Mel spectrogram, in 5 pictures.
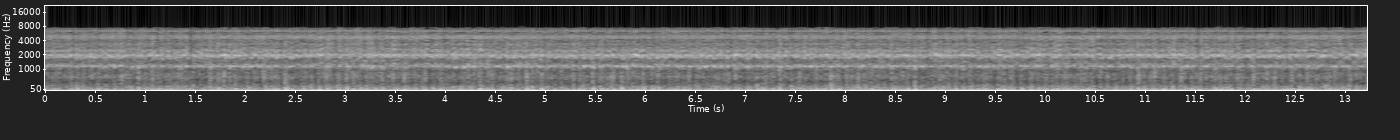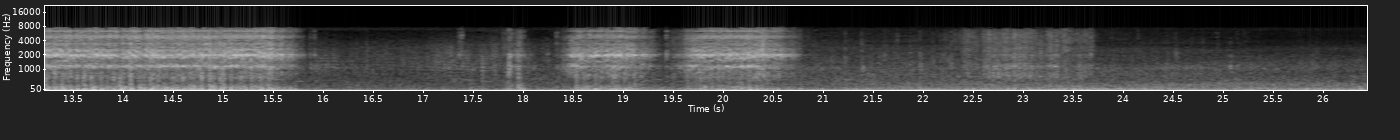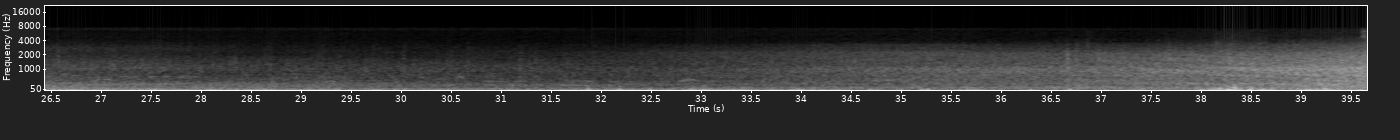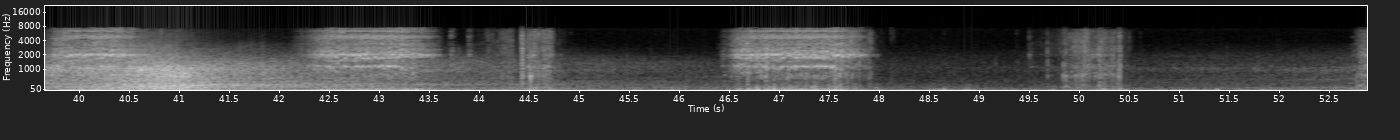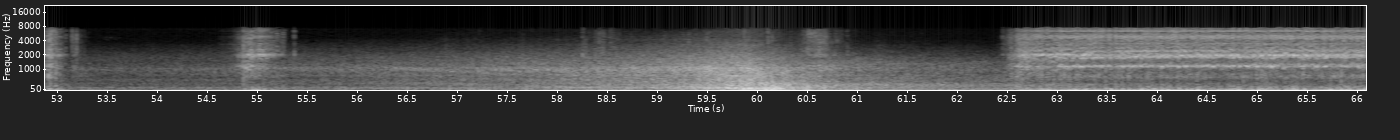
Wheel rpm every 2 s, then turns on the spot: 160, 170, 170, 170, 160, 160, 160, 120, 0, 60, 30, 10, 0, 0, 0, 0, 0, 0, 0, 10, 20, 60, 10, 70, 0, 0, 10, 10, 0, 0, 0, 90, 160.
22-24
